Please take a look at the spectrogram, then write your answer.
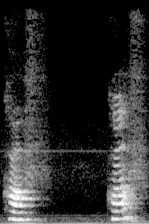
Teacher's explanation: Kaf harfi yine boğaz sıkılarak söyleniyor. Tok ve kalın bir şekilde söyleyeceksiniz. Ayrıca biraz yine gırtlağı zorlamanız gerekiyor bu harfi söylerken.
